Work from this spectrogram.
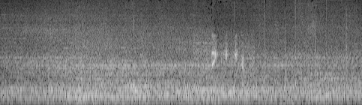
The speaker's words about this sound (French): Un train arrive dans la gare.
